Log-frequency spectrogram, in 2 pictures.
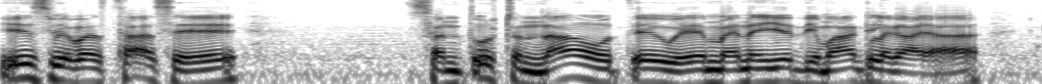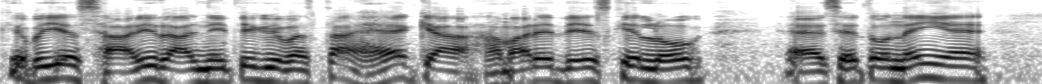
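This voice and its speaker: Noticeable background noise behind a fairly even intonation. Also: man, very even loudness. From Haryana, India (Bhiwani district). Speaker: party founder, politician. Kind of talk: interview.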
